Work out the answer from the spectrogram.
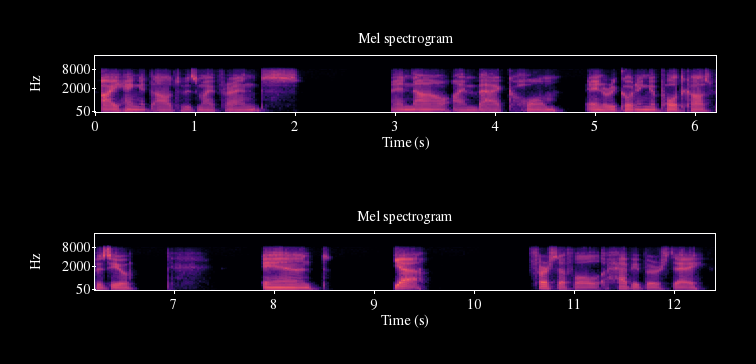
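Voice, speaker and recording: A man's voice: lowish voice, muffled recording. A man in his twenties hosting a casual podcast chat, talking in an earnest, reflective way and giving brotherly advice. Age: 20s. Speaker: podcast host.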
